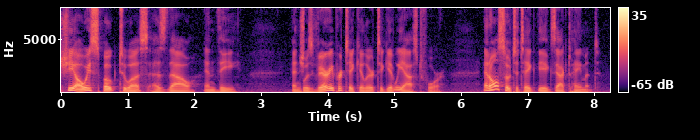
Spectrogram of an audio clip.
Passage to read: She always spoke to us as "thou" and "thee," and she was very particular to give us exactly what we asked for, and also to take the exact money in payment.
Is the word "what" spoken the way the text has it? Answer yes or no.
no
